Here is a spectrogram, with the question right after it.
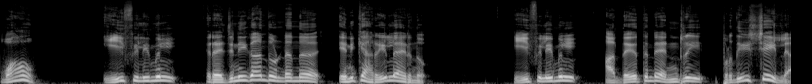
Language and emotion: Malayalam, surprised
